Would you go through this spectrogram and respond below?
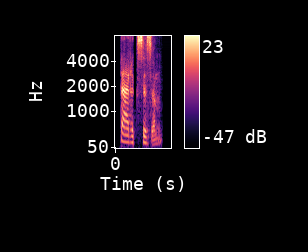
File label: "paroxysm", Indian; Dictionary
